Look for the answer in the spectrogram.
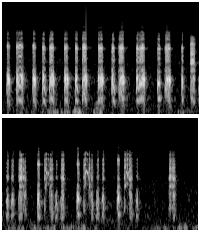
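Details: Chukar partridge calling: a rapid run of about twenty-five short, clucking chuck notes, fast and even at first, then looser and slower, ending with a single isolated note after a brief pause.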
